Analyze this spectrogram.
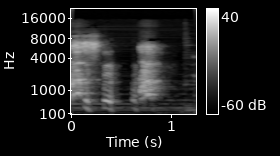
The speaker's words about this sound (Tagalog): Ay, ingay din ng aso dito, nakakalong.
